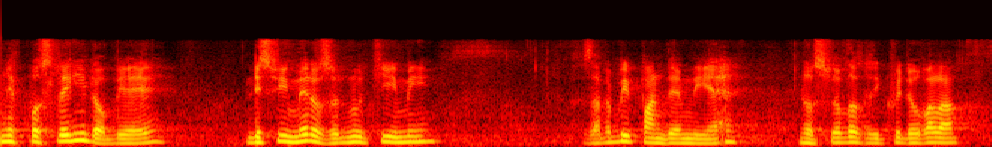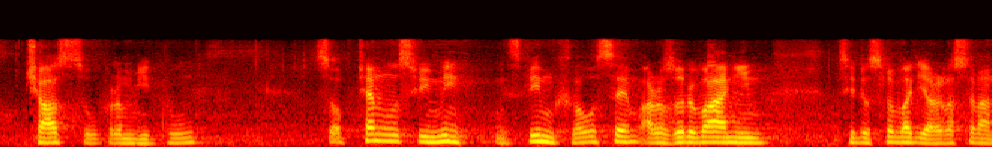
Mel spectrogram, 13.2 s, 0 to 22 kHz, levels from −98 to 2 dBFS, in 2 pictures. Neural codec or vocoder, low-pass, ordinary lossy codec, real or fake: codec, 16 kHz in and 24 kHz out, 0.8 kbps, FocalCodec, streaming, 65536 codes; 7.2 kHz; AAC, 48 kbps; fake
